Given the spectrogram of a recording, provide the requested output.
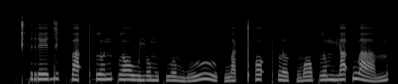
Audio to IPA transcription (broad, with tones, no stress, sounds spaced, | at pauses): kʰ r eː˦˥ d e˥˩ k̚ p a˦˥ ʔ pʰ l o˥˩ n p l ɔː˧ w j o˧ m k w o˨˩ m w uː˥˩ | w a˨˩ k̚ pʰ ɔ˦˥ ʔ pʰ l ɤː˨˩ k̚ m ɔː˧ p l o˧ m j a˥˩ ʔ w a˩˦ m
